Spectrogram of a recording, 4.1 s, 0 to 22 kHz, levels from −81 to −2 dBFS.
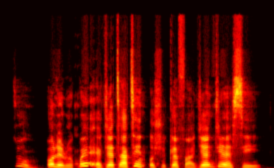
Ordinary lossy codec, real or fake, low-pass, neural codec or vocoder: none; real; none; none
